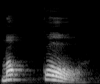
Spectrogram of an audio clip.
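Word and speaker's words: 먹고: Jadi penulisannya adalah mokgo, tapi pelafalannya mokko. Mokko, mokko, mokgo, mokko.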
